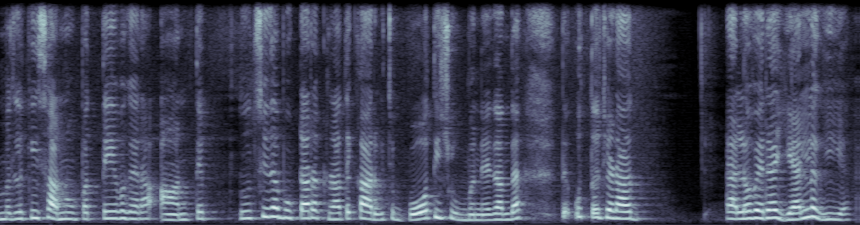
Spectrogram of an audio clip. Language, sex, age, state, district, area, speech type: Punjabi, female, 45-60, Punjab, Amritsar, urban, spontaneous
